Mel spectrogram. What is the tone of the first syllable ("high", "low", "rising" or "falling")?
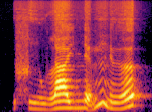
low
